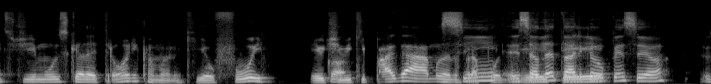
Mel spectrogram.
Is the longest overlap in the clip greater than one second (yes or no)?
yes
